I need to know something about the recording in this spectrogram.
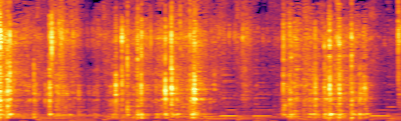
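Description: A clear plastic bottle crackling and rasping in three bursts as it is turned against a homemade wooden bottle cutter and a thin plastic strip is pulled off it, over background music.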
